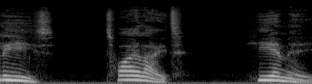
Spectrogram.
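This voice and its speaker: The pitch is in the middle range. The voice is a put-on character voice. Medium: read story.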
